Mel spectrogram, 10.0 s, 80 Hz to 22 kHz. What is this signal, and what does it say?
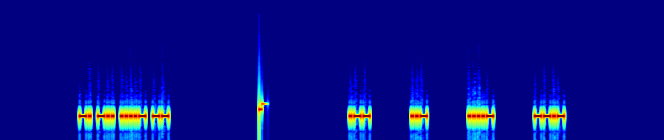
Morse code, heard as a keyed tone, about 34 wpm, spaced as for 18 wpm, 700 Hz. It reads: ND4M WU4Q
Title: USA Call Signs - 4 Characters - 6x Character Spacing - 35wpm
